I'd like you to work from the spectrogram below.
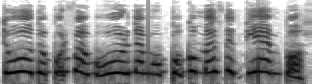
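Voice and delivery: high, fast, pleading voice; begging debtor. Acted.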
